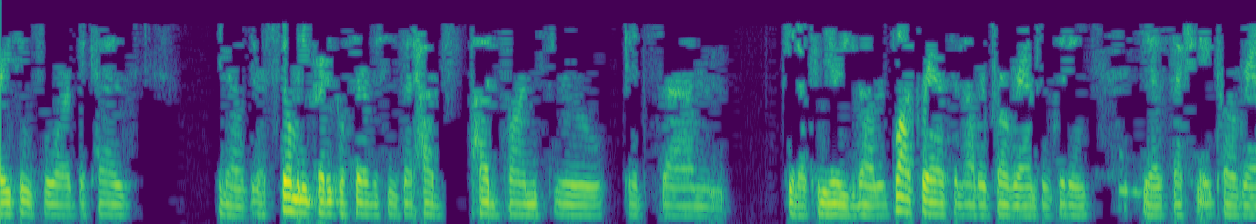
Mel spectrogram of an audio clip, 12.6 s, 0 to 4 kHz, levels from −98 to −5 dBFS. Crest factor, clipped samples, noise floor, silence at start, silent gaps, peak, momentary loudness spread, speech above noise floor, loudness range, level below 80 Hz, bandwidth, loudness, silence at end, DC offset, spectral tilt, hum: 24 dB; under 0.1%; -69 dBFS; 0 s; none; -2 dBFS; 15 LU; 45 dB; 6 LU; -54 dBFS; 3.2 kHz; -25 LUFS; 0 s; under 0.1%; -11.5 dB/octave; none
